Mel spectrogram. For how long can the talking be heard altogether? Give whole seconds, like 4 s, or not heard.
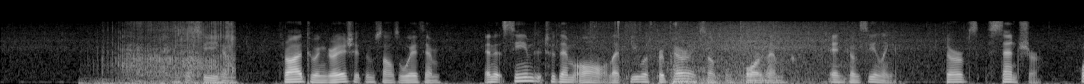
9 s.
